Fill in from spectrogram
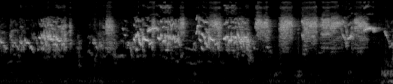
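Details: Breeding pair of budgerigars giving rapid bursts of squeaky, buzzy chirps and warbles, ending with a soft low knock.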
